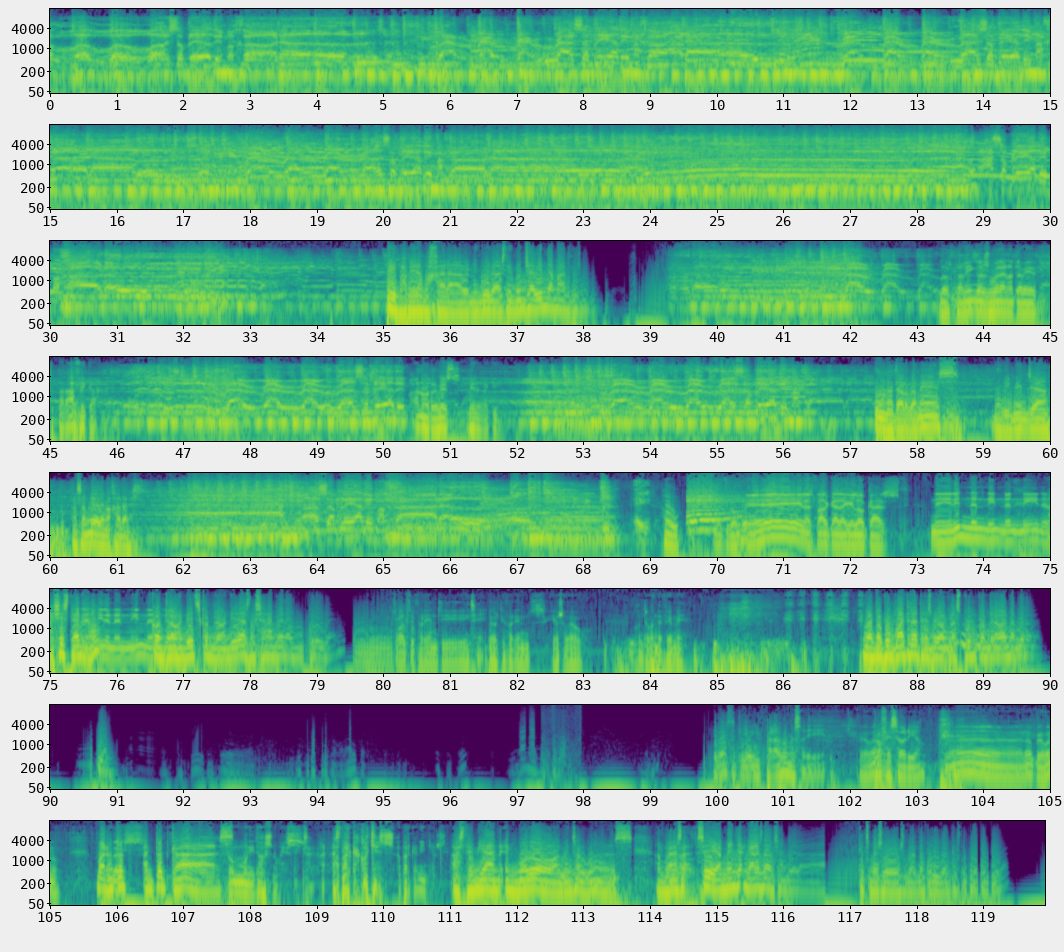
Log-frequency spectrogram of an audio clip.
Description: Programa que hem trigat a recuperar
